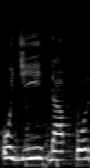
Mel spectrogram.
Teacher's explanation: u tinggi atas belakang bundar dan u tinggi bawah belakang bundar dengan grafen u contoh katanya uji dapur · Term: fonemu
